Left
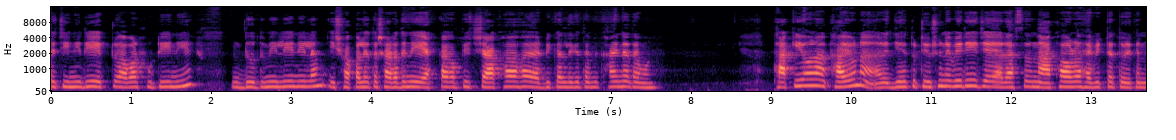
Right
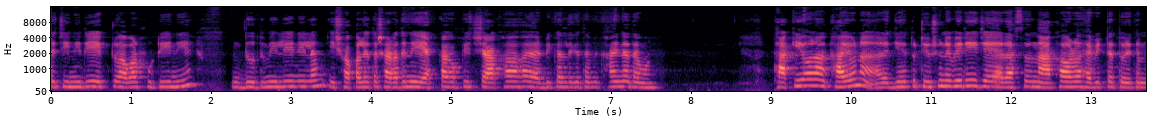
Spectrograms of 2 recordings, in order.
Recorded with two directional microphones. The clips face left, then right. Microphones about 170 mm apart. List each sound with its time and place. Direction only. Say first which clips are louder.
0.0 s a woman's voice: left 4 dB; 15° left (ahead or behind)
9.0 s a woman's voice: left 3 dB; 5° left (ahead or behind)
